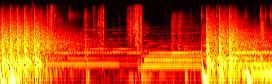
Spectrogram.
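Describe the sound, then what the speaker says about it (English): Rapid repeated gunfire from a player character in the video game Shatterland, a dense fusillade of shots over a tonal game music bed, briefly easing mid-clip before resuming loudly. "Why does my guy just keep shooting?"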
